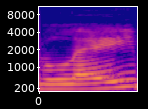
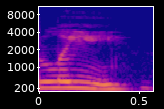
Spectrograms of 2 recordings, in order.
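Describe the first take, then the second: First: The name does not rhyme with see. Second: The name rhymes with see. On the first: The speaker calls it wrong. "I have been saying her name wrong for the longest time" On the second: The speaker calls it right. "It's actually Lee"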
